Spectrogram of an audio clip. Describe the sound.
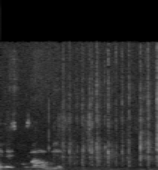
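A person types rapidly on a computer keyboard at a steady clip, the clicks fairly quiet, with a brief murmur of voice at the start.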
